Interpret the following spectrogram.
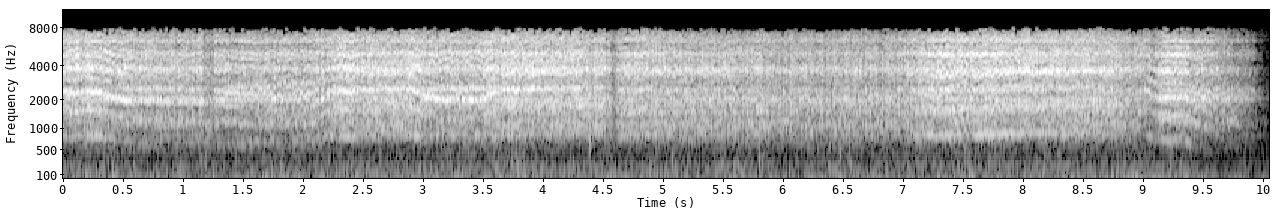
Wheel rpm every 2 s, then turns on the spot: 180, 210, 230, 220, 180.
none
